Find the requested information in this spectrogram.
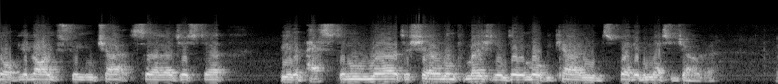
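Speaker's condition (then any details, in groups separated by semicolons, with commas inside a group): No condition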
